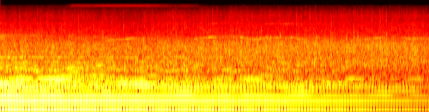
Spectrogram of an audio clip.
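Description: A live rock band's final held chord, ringing on without a beat and fading steadily away at the end of the song.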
